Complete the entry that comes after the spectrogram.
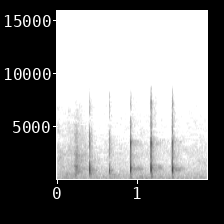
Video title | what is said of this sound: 190628c MDC Privada | si yo coloco el provisional y le pido al paciente que ocluye y cierre varias veces y escucho ese castañeo, mi provisional no está alto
